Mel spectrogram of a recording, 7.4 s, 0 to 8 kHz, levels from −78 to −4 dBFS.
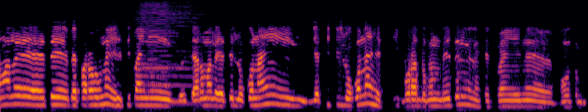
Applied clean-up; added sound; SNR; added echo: classical method Wiener filter.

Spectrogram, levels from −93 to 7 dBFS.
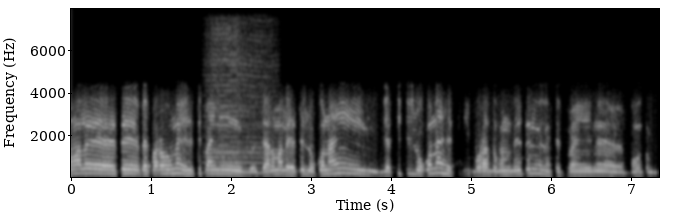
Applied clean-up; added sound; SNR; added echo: none; Domestic sounds, home sounds; 16 dB; none.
